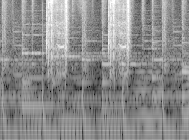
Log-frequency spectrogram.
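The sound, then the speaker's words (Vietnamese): Camera shutter clicks fire in two quick bursts as photos are taken from the front of a boat in Ha Long Bay, Vietnam, crisp against a steady low hum, with no one speaking. “Ơ, tàu hình như đi chậm hơn rồi Bọn mình ra phía trước chụp ảnh đi”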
